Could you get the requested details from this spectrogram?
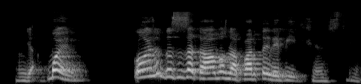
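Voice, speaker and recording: A woman is speaking. Room echo can be heard around her voice. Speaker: philosophy teacher. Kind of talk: lecture.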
